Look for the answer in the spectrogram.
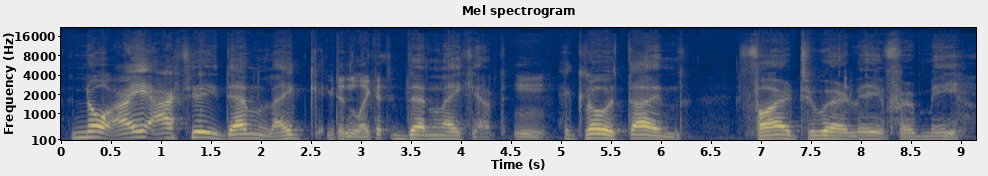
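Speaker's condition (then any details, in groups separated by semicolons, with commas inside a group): Friedreich's ataxia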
